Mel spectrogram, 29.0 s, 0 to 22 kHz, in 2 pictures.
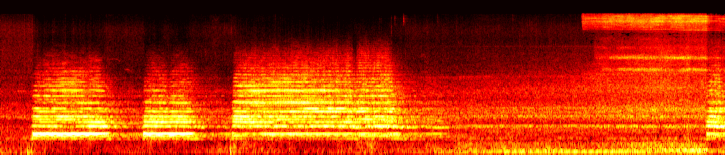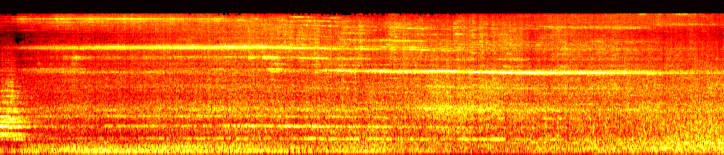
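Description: Diesel locomotive horn of a CSX loaded coal train sounding three blasts, the third held longest, then a short fourth blast about 14 seconds in. From about halfway through, the train's low rumble builds and high, steady wheel squeal rings over it as the cars roll by.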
